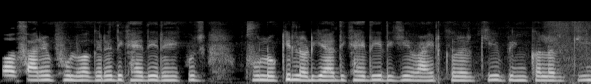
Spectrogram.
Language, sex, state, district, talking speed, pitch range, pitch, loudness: Hindi, female, Goa, North and South Goa, 235 wpm, 190-205 Hz, 195 Hz, -17 LUFS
